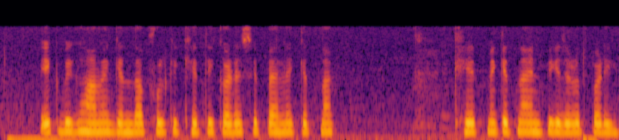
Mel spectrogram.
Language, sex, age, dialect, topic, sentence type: Magahi, female, 51-55, Western, agriculture, question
